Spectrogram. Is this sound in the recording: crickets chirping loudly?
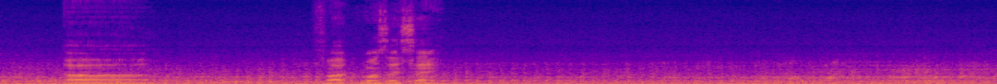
no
